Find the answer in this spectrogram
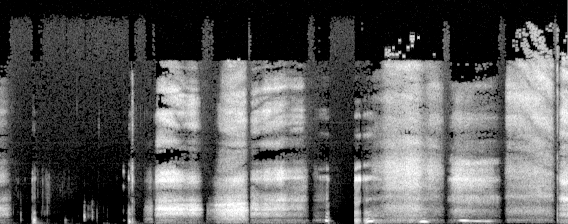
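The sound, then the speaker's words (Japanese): Wet licking and slurping mouth sounds of a tongue licking during oral sex, in irregular bursts with brief pauses, moist smacks and squelches, fairly loud, with no one speaking. “水音響いちゃってる。”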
